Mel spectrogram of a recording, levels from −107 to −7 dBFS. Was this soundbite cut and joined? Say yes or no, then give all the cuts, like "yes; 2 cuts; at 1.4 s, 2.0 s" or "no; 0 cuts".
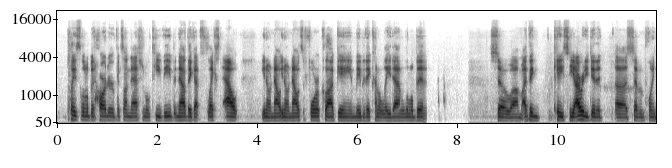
yes; 1 cut; at 4.5 s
